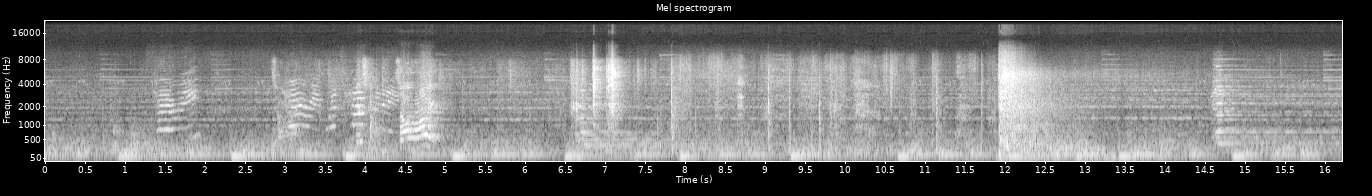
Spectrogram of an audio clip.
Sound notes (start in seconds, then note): 5.5 rifle cocks; 11.9 gunshot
